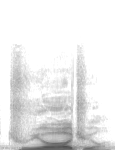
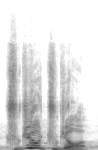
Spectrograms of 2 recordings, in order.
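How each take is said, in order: First: It is said slowly and unhurried. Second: It is said fast and run together.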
